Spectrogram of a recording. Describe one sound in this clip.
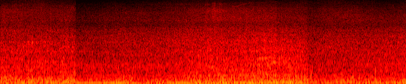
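Vehicle engines rumble in passing traffic.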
